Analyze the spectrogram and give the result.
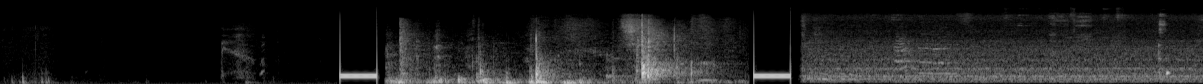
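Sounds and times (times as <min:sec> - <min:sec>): rustling and bumping: 0:03.9 - 0:06.9.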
